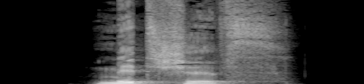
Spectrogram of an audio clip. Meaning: amidships
- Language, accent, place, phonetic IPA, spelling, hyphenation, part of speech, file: German, Germany, Berlin, [ˈmɪtʃɪfs], mittschiffs, mitt‧schiffs, adverb, De-mittschiffs.ogg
